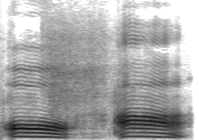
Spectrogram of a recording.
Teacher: শ্বাস বায়ু তার গতিপথ থেকে কোন জায়গায় বাধা প্রাপ্ত হয় না বিনা বাধায় বেরিয়ে আসতে পারে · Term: স্বরধ্বনি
